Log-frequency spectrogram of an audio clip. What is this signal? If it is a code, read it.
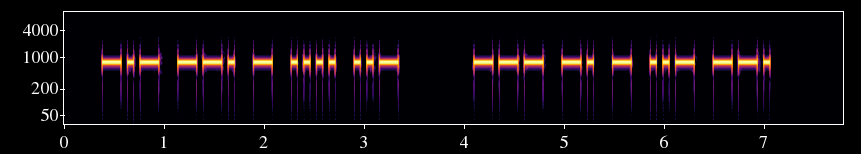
Morse code, heard as a keyed tone, about 19 wpm, 800 Hz. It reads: KGTHU ONTUG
